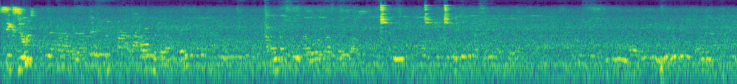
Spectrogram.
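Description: A train rumbles steadily along an elevated track.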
